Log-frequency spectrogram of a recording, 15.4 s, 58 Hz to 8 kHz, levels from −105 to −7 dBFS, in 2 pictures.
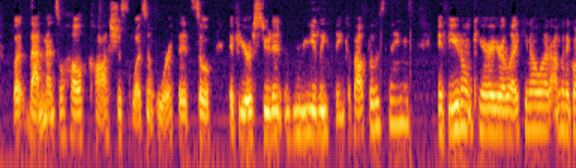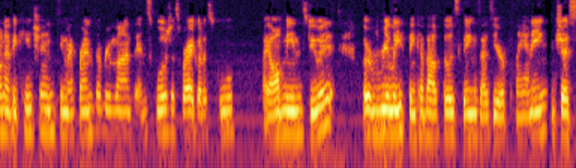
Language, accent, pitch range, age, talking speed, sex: English, American, 145-180 Hz, 20-39, 245 wpm, female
